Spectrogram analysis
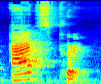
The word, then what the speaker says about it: expert: first syllable for example the word expert it has two syllable expert and if it refers to a noun we put the stress at the first syllables for example expert not expert but expert okay this is a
